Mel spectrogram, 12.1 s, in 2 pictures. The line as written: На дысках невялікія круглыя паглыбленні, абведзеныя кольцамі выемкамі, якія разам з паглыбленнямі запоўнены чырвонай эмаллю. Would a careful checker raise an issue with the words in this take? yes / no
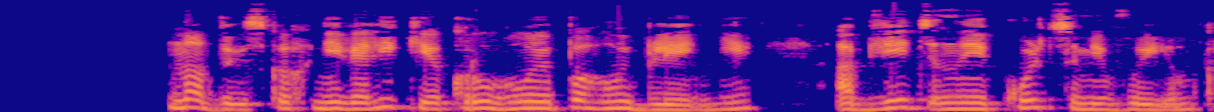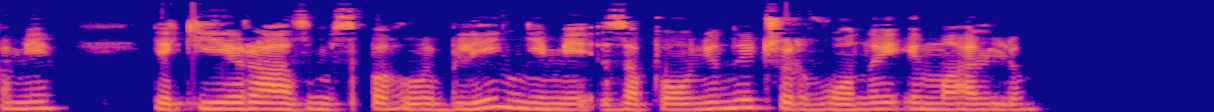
no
